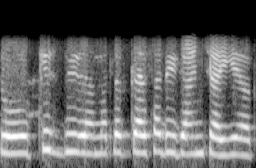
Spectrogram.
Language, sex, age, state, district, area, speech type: Hindi, female, 18-30, Uttar Pradesh, Azamgarh, urban, conversation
